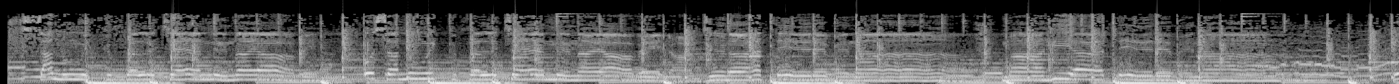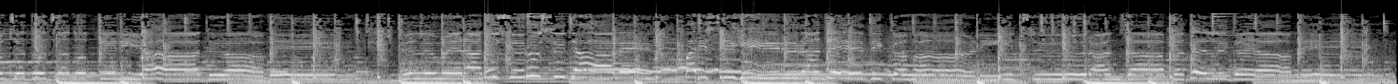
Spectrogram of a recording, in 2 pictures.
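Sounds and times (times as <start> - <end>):
Punjabi music: 0.1 - 27.9.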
